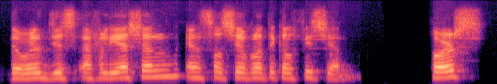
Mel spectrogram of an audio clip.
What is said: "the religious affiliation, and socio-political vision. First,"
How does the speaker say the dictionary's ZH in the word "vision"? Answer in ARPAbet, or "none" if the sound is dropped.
S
